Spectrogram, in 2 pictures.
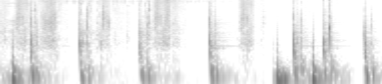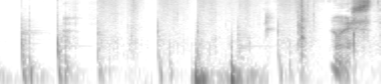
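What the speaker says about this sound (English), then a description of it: "why do I hear a heartbeat?" A video game's heartbeat warning that plays when the character is nearly out of health from building: steady, fairly loud low thumps that repeat in pairs with some vocal sound mixed in.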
